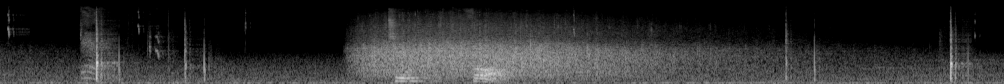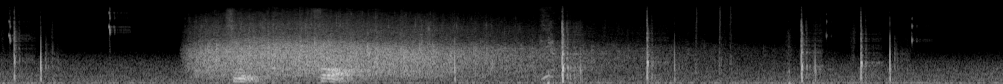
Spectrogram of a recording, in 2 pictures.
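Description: A tennis ball is struck with sharp pops.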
